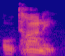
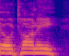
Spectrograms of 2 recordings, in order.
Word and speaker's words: Ohtani: in western you know for us in English there's you know extra emphasis on the second syllable right like that's why it's always been otani or sasaki but in Japanese it's equal distribution for all the syllables um again things that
